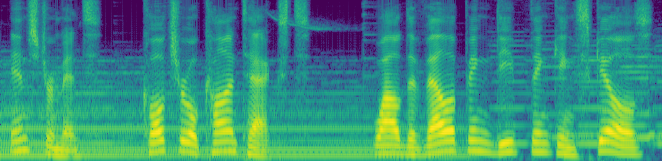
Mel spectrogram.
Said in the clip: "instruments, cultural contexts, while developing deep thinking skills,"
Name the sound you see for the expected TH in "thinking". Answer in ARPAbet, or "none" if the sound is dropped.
TH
